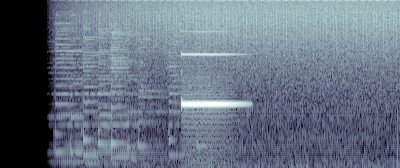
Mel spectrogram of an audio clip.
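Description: Short intro music sting: a quick run of soft notes about half a second in, then one loud, high, held tone that fades out after about two-thirds of a second.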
